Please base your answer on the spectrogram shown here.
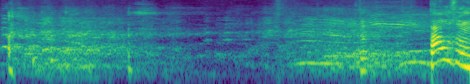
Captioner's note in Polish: śmiech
